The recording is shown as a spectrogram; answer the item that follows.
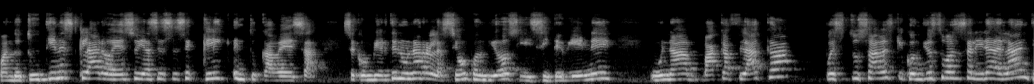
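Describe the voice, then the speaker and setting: A woman talks at a moderate pace with a fairly high pitch. Her intonation is lively. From Colombia. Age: 60s. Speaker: radio producer and author. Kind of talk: testimony. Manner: emphatic.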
